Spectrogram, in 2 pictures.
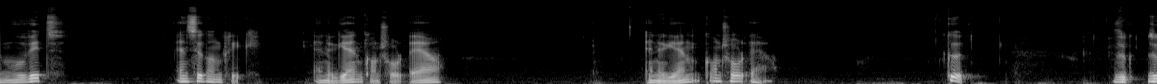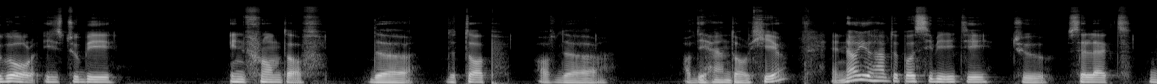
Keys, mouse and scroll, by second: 1.7 click, 3.5 ctrl+r, 5.9 click, 7.2 ctrl+r, 9.6 click, 10.3 scroll up 1, 10.5 scroll down 1, 10.9-11.5 shift+middle drag, 11.5-13.2 scroll up 1, 13.3-15.7 middle drag, 15.4-15.7 scroll down 1, 15.7-17.0 scroll up 1, 17.0 scroll down 1, 19.4 middle click, 20.1 scroll up 1, 20.4 middle click, 21.3-21.6 scroll up 1.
